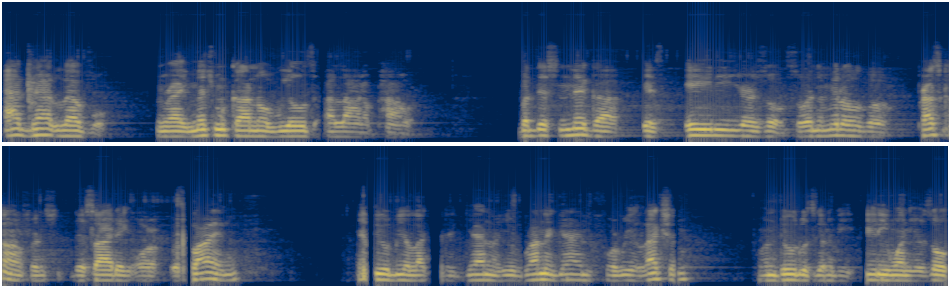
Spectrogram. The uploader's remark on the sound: Apologies for the trash audio, we had a mic issue.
